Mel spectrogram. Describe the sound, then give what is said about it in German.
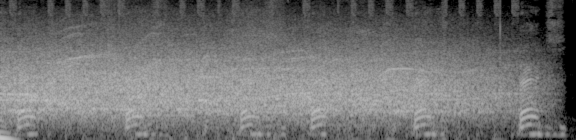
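A steady burst of crowd applause for a speech, dense and loud, holds for several seconds with faint cheering voices mixed in before it cuts off abruptly. “Der Applaus war jetzt für deine schöne Rede, Alter.”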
